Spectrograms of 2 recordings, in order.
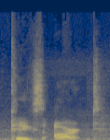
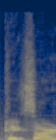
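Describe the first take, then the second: First: The final T sound is clearly pronounced. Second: The final T sound is left off.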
